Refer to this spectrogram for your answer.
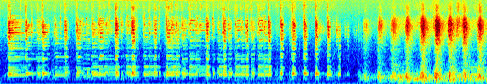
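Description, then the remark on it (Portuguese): A train moves along with a steady rhythmic clatter and tonal droning, and the rushing wind noise swells louder and fuller toward the end. No one speaks. “Vamos segurar a calça pro lado de fora do trem.”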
